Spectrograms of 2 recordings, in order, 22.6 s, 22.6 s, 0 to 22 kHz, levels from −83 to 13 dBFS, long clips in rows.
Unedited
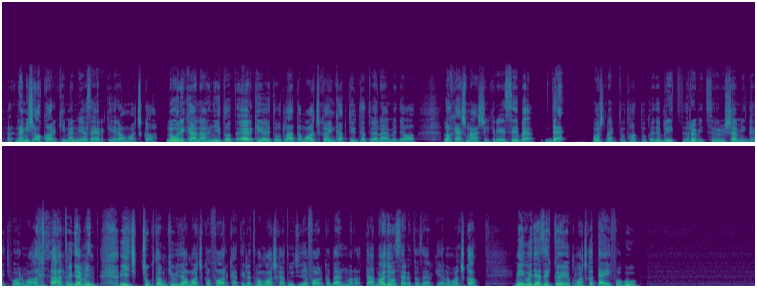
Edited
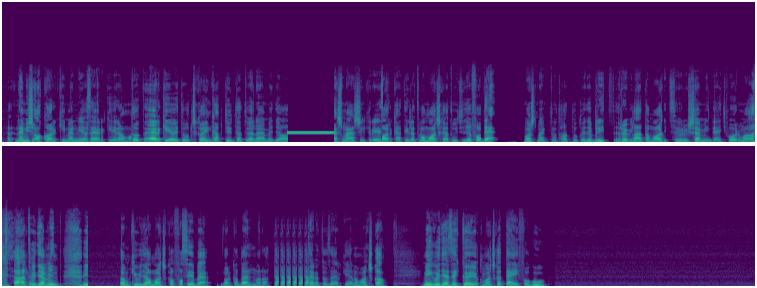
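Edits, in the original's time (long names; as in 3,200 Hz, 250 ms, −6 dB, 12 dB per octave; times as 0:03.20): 0:01.94–0:03.32: remove
0:04.23–0:04.71: move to 0:10.48
0:06.14–0:06.85: beep over 1,550 Hz −21 dBFS
0:07.57–0:08.21: swap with 0:14.55–0:16.02
0:13.13–0:13.63: fill with room tone
0:16.73: stutter in place 0.09 s, 6 plays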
